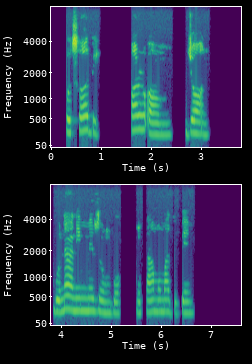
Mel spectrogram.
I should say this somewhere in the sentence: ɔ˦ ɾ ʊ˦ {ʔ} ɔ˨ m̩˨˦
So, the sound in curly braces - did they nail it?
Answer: yes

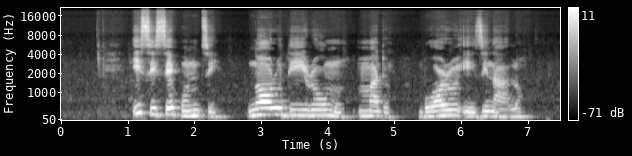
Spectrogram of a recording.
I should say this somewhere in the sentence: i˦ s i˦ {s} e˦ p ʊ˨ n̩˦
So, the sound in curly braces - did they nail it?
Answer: yes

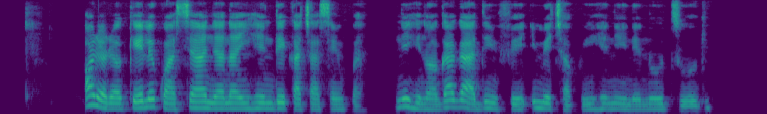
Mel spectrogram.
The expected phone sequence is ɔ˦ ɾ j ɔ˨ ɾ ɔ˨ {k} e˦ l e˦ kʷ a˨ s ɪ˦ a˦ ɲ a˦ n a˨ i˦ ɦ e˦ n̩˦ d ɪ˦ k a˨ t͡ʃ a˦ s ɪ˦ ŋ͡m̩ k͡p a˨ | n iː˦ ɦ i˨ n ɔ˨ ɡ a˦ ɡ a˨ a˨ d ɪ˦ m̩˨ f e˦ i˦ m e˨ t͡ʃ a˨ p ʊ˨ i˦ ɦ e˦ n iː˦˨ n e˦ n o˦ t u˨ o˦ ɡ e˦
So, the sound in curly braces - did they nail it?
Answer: yes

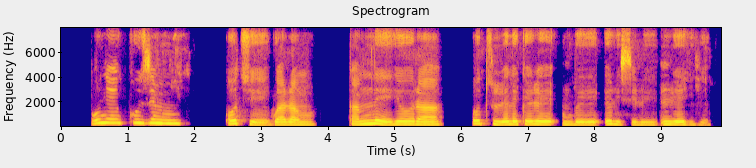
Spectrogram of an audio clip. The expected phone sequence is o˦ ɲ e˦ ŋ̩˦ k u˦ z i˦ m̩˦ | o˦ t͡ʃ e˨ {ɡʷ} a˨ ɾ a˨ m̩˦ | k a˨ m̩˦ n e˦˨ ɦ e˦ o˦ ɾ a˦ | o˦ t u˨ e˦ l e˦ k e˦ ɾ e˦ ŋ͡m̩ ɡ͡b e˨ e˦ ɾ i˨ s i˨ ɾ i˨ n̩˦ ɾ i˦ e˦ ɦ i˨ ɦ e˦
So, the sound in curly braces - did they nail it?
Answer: yes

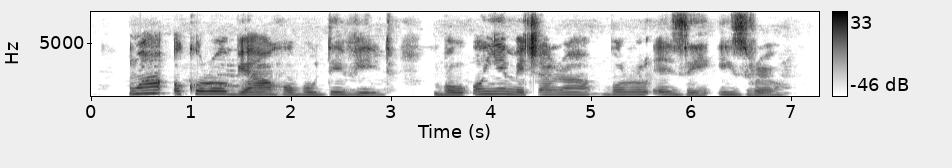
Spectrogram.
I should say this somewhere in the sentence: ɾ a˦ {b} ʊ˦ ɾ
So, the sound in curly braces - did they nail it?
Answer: yes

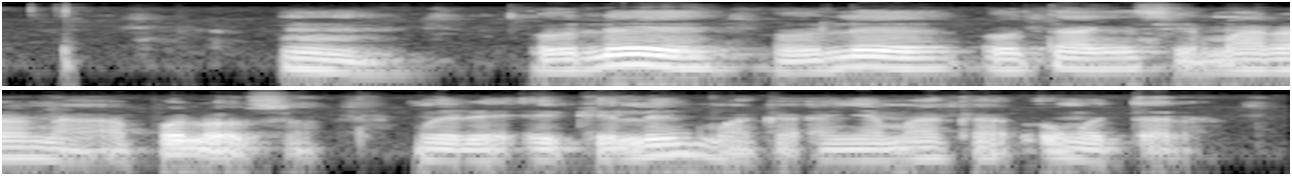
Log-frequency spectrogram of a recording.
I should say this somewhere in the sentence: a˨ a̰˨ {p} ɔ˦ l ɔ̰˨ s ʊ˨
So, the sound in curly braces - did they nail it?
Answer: yes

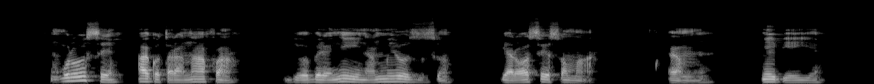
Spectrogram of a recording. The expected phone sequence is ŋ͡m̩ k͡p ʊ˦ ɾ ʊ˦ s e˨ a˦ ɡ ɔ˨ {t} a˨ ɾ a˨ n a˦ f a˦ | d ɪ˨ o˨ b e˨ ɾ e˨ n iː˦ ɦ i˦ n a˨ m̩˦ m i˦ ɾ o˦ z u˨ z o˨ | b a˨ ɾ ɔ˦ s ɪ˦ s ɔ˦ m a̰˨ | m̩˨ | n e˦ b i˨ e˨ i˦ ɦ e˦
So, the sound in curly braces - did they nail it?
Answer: yes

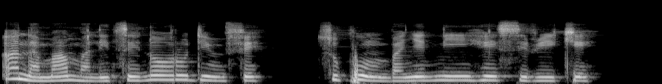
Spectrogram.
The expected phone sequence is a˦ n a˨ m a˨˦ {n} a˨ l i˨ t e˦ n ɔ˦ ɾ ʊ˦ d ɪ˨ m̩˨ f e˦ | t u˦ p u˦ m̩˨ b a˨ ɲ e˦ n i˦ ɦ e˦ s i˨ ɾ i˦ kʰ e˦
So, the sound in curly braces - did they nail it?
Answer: no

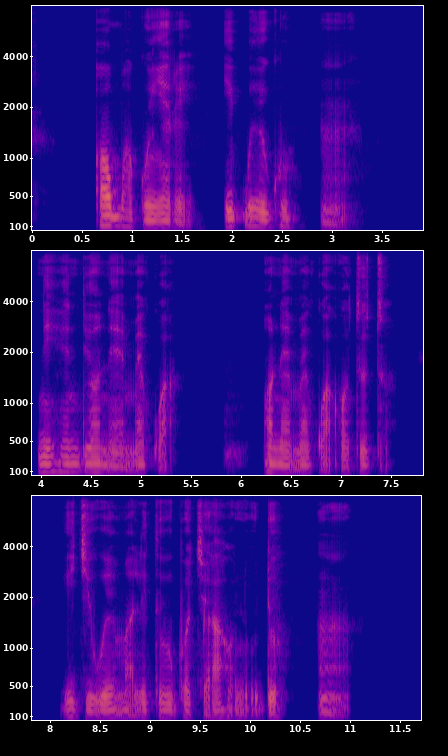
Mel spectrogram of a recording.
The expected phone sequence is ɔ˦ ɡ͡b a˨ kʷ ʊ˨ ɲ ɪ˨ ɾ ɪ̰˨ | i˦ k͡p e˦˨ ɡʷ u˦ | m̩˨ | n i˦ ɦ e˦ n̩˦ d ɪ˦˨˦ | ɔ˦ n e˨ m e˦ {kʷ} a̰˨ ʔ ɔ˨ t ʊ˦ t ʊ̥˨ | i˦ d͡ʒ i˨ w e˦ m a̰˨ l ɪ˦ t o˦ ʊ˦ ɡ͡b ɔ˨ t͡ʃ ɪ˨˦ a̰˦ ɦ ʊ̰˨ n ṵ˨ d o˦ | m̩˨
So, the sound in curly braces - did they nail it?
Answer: yes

